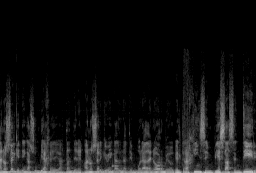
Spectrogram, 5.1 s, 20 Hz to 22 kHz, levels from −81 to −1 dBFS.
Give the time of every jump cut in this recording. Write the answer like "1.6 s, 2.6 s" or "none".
1.6 s, 3.5 s

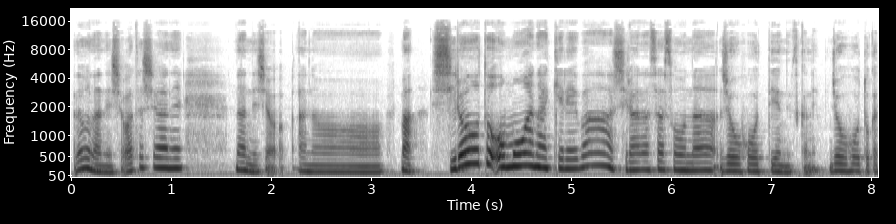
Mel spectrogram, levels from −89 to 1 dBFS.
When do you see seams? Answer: 3.2 s, 3.6 s

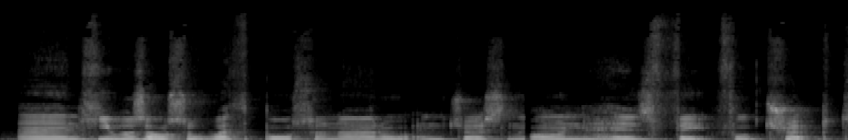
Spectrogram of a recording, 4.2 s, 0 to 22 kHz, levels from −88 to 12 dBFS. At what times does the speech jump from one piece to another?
2.6 s

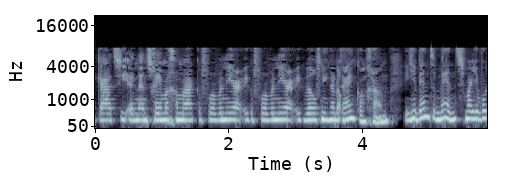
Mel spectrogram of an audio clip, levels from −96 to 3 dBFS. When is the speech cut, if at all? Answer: 2.3 s, 3.7 s

